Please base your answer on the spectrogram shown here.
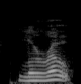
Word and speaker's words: l'Europe: Ah, my dear Vicomte, put in Anna Pávlovna, l'Europe. For some reason she called it Europe, as if that were a specially refined French pronunciation which she could allow herself when conversing with a Frenchman.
